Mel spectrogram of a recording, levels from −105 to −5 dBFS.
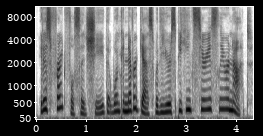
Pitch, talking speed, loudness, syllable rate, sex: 240 Hz, 235 wpm, -17 LUFS, 5.9 syllables/s, female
